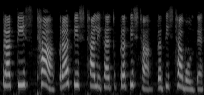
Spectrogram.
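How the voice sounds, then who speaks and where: High-voiced woman teaching spelling. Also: moderate pace, bright, forceful tone, no echo. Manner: explains step by step, repeating each word. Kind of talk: exam-prep Hindi spelling lesson. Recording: dull, slightly lo-fi.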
